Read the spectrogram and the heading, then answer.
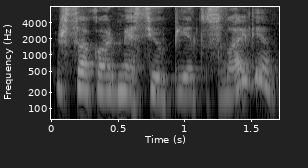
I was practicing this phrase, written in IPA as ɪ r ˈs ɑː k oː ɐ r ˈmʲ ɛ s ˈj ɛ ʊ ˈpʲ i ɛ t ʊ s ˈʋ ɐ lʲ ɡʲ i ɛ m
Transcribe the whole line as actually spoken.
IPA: ɪ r ˈs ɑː k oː ɐ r ˈmʲ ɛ s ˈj ɛ ʊ ˈpʲ i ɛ t ʊ s ˈʋ ɐ lʲ ɡʲ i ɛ m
